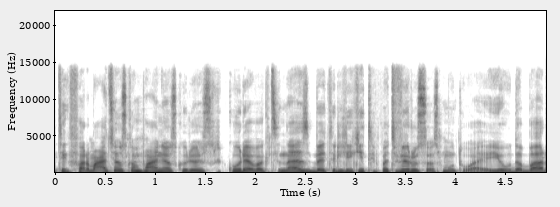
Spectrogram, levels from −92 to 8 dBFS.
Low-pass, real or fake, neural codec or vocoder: 14.4 kHz; fake; vocoder, 44.1 kHz, 128 mel bands every 512 samples, BigVGAN v2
